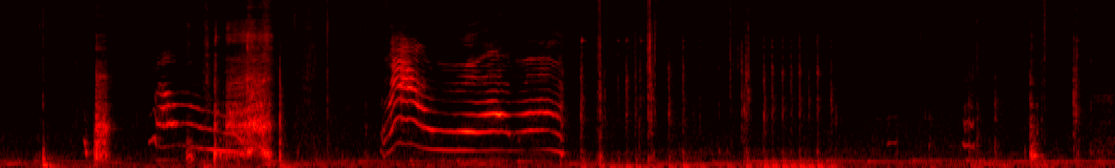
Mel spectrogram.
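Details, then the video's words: Domestic cat indoors producing weird vocalizations: a short rising chirp, a rough noisy burst, then a long wavering harmonic meow lasting about two seconds, with clicks and tapping like typing in the background. "Weird cat noises"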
